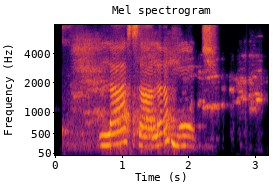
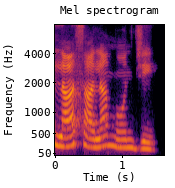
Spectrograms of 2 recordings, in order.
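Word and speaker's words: salle à manger: La Sala is correct. And it should be Monje. Monje. Okay, La Sala Monje. ER is pronounced as A. So it will be Monje. Just a second. Can you pronounce it again, Bhuvneshwari? La Sala Monge. Monje. It has to be pronounced as Monje.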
